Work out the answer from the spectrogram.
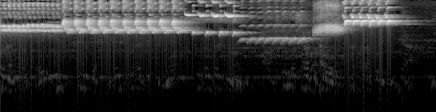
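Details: Hybrid of European greenfinch and canary in full song, racing through fast high trills that step down to a lower rattling tour, then a sharp rising note and more trilling before fading out.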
